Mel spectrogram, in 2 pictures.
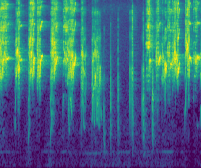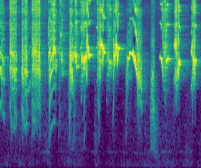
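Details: Javan myna singing continuously in captivity; an unbroken stream of scratchy squawks, clicks and short whistled slurs at a fast, even pace.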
